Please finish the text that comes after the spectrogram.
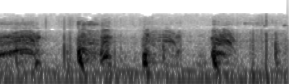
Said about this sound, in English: How long have you had that cough, Fortunato? It is nothing. Come, Fortunato, we'll go back. Your health is too precious. This dampness not good for your cough.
